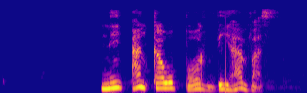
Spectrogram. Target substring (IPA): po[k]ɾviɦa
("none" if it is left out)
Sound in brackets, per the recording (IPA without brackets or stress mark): none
